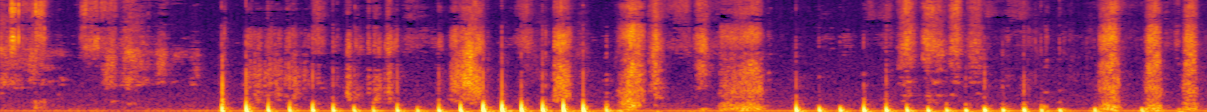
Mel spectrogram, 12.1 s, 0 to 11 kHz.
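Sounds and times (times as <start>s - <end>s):
pen scribbling on paper: 2.4s - 7.8s, 8.8s - 12.0s.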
